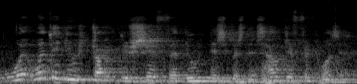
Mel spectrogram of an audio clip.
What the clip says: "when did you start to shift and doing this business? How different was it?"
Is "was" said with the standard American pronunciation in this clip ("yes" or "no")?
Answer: yes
